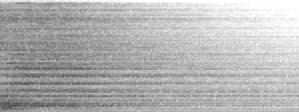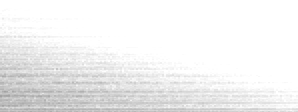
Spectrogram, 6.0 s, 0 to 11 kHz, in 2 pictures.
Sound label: Cymbals Crash; Vengeance essential club sounds-3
